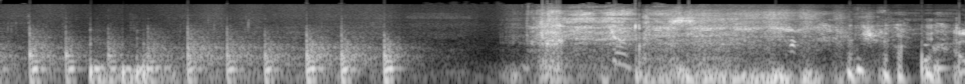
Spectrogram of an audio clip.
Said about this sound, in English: You know, I used to catch shit for crunching crackers, and here you are knocking your glass on the goddamn table.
